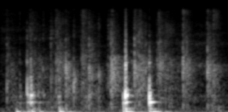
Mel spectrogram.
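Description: Handling noise at a lectern microphone: a run of irregular taps and knocks close to the mic, the loudest a little past a second in.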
